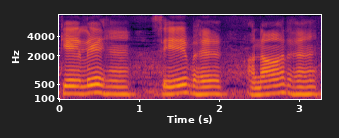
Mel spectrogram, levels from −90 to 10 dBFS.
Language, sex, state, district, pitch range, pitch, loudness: Hindi, female, Haryana, Jhajjar, 205-225 Hz, 210 Hz, -15 LUFS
